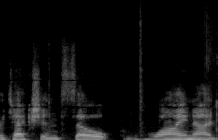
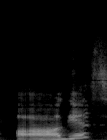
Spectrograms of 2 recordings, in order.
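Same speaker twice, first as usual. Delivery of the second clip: very slow, stretched-out, drawn-out word. Reacting to a long wait between reopening phases: said really slowly. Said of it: "Do you wanna say it really slow like that again?".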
